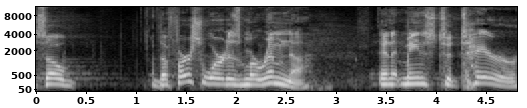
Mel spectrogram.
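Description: This is a man with a West Texas accent. His voice is high in pitch. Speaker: pastor. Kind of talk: sermon.

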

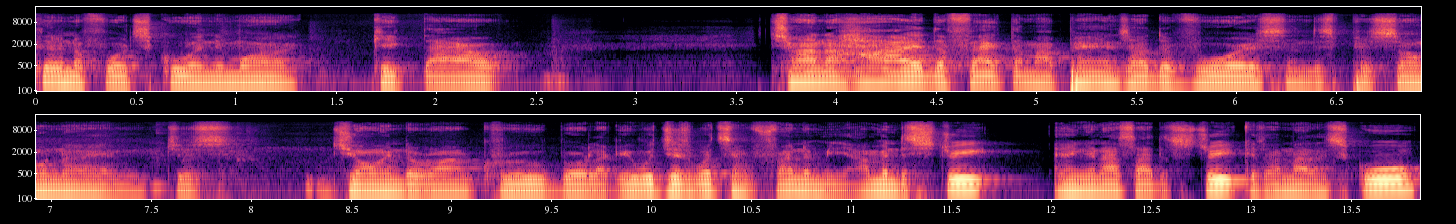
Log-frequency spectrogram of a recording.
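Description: With an American accent and an unremarkable speaking voice, a man speaks at a moderate pace and medium pitch, his intonation fairly even against a quiet background. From Oakland, California. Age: 20s. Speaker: evangelist and ministry founder. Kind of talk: casual chat.

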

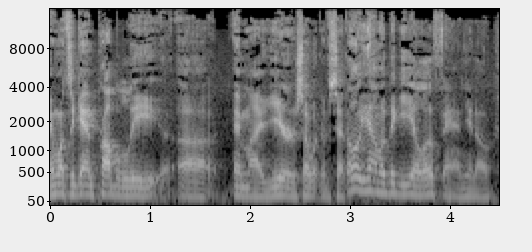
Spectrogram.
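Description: A man with an American accent, medium pitch with ordinary variation, and a very fast pace. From US South, South Florida (Pompano Beach). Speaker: singer-songwriter. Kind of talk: interview. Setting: studio. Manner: halting.

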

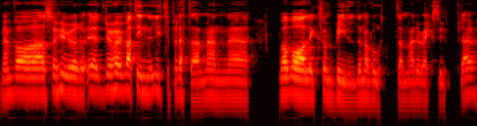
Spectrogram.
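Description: A man with an unremarkable speaking voice talks at a medium pitch. His pace is moderate and his intonation fairly even. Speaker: podcast host. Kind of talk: casual interview chat.

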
